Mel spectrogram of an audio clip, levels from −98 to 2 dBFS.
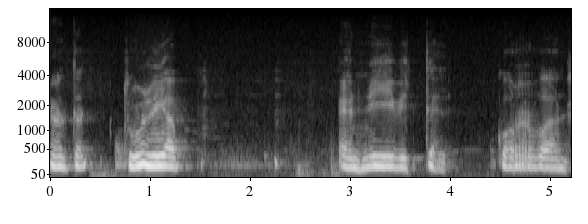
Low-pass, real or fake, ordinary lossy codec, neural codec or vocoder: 14.4 kHz; real; none; none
